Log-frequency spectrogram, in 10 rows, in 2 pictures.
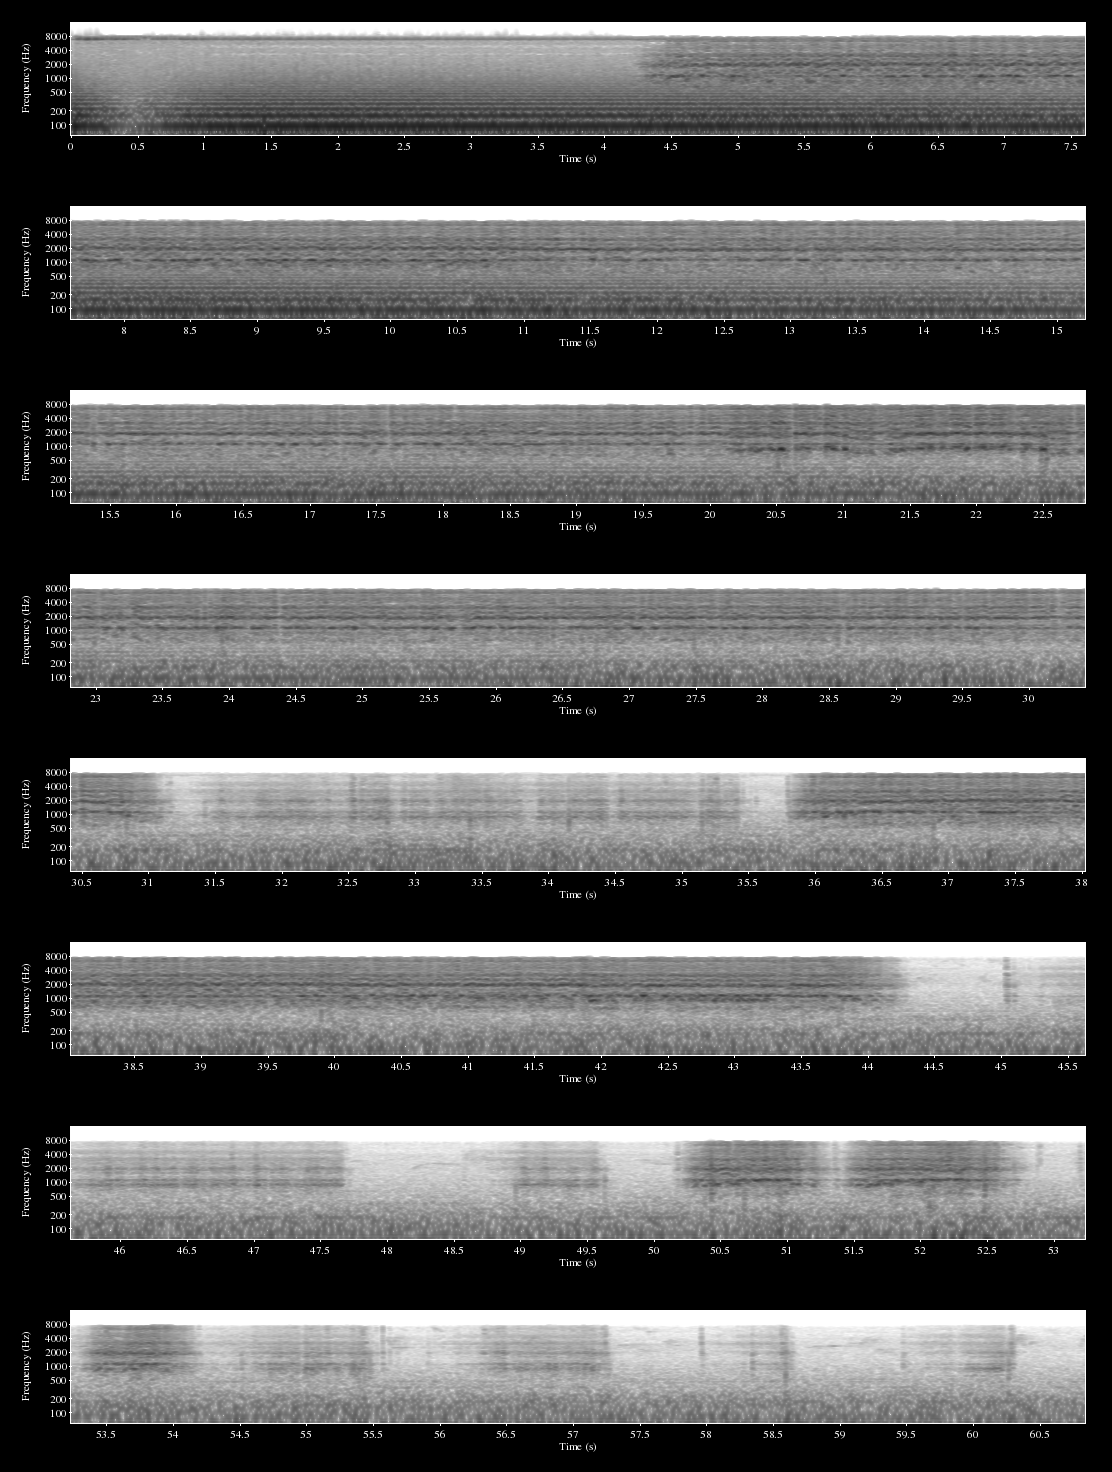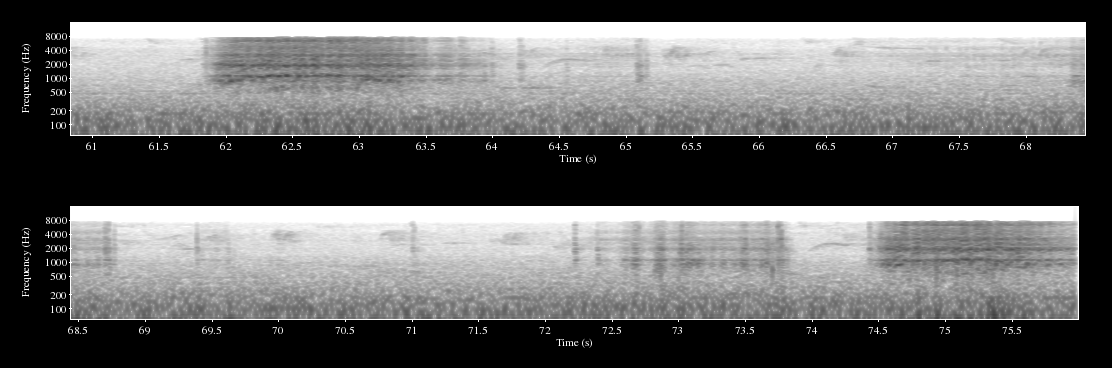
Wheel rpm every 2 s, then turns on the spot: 0, 0, 120, 160, 160, 160, 160, 160, 160, 160, 210, 190, 160, 160, 160, 80, 30, 40, 140, 160, 150, 130, 10, 30, 10, 80, 50, 20, 20, 0, 10, 70, 0, 10, 10, 0, 10, 60.
32-34 46-48 54-58 72-74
